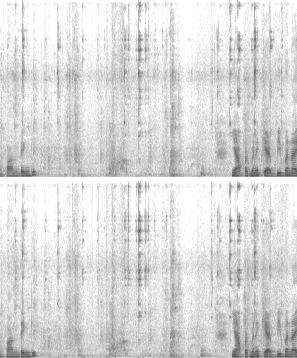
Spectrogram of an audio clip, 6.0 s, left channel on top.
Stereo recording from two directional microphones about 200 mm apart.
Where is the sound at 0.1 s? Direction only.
20° right (ahead or behind).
